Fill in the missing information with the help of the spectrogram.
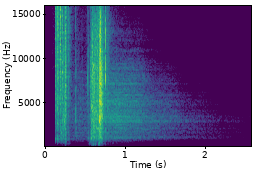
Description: Gun Move Foley; Frumentarius; Warframe; Ambience; Nineteen Ninety Nine; DE

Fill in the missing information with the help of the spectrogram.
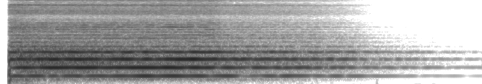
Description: Void Shawzin Oct Two E; Warframe; Zariman

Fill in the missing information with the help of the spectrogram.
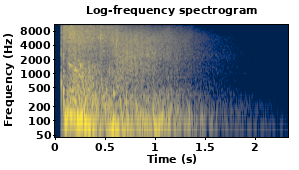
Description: Core Reactor Destroy; Warframe; Ambience; Core Rooms

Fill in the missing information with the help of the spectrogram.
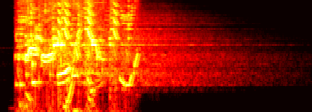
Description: Sniper Drone Vocal

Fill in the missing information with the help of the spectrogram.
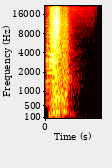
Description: Sword Whoosh; Weapons; Player; Swords; Garren Sword

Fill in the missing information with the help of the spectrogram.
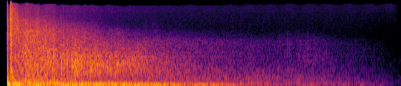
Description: Space Mine Explosion; Hazards; Warframe; Railjack

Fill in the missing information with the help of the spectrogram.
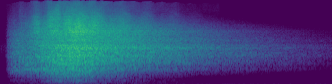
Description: In Range; Jade Shadows; Birth Minigame

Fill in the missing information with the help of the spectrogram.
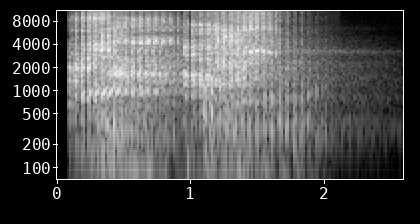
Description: Cinematic Vocal; Warframe; Hyena

